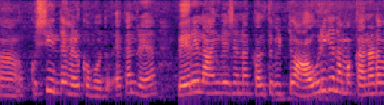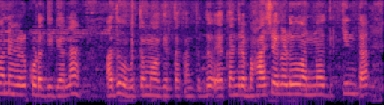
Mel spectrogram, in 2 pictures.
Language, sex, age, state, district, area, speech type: Kannada, female, 30-45, Karnataka, Vijayanagara, rural, spontaneous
